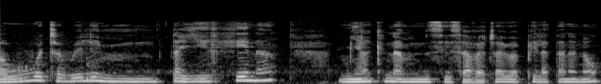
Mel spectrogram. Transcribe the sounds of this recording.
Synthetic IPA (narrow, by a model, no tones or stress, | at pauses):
auaʈ͡ʂəwelemt̪aiɾhenə | miaŋkinaminiz̥ez̥avaʈ͡ʂaewapelat̪ananaw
